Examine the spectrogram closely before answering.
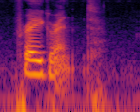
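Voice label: "fragrant", American English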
